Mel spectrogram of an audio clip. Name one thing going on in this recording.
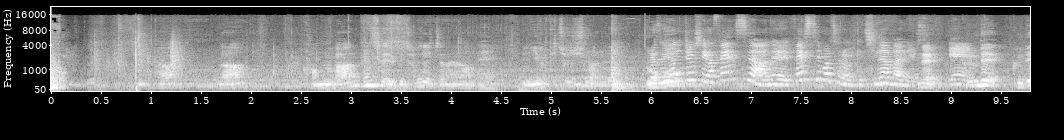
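Men talk calmly close by.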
